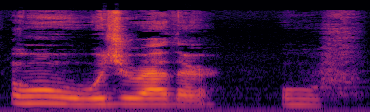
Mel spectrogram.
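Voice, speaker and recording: A young woman with a lowish voice chats casually to camera. She is giggly and talkative and answers back to a podcast as it plays. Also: unhurried, warm tone. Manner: chatty, giggly, talks back to the recording. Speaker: YouTuber reacting to a podcast.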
